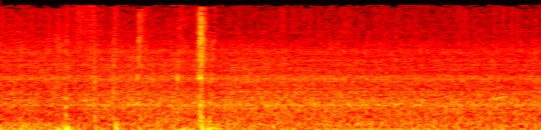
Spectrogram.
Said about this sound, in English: Hey, don't be hitting my car. What is wrong with you? Don't you be hitting my car.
